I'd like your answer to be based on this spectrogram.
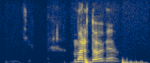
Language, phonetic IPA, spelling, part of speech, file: Russian, [mɐrˈdovʲɪjə], Мордовия, proper noun, Ru-Мордовия.ogg
- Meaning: Mordovia (a republic and federal subject of southwestern Russia)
